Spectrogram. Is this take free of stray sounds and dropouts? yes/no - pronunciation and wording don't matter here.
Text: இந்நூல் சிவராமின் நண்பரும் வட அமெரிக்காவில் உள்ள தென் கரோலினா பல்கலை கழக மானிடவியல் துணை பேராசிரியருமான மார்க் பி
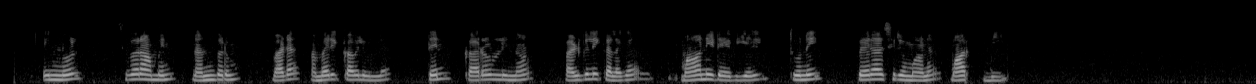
yes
